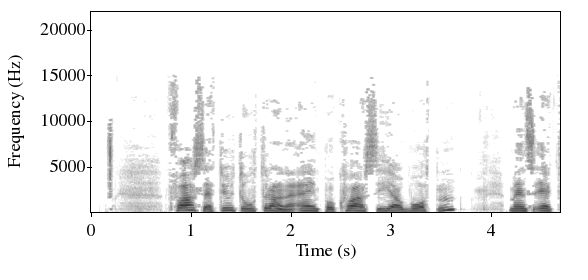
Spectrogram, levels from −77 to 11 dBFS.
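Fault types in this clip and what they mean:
MP3 compression: The speech sounds watery and swirly, with plainly audible damage and nothing at all above 15.1 kHz. The likely cause is MP3 encoding short of bits, at a rate that fits about 40 kbps, cutting the treble and switching weak frequency lines on and off.
pre-echo: A brief hiss of about 26 ms runs from 1.46 to 1.49 s, just ahead of a sharp attack that sounds softened. The codec spread noise sized for the loud onset across its whole block, filling the quiet moment before it.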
